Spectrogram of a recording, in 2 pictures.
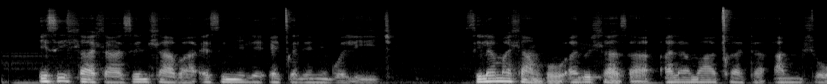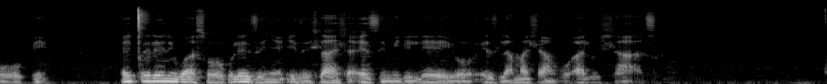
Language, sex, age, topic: North Ndebele, male, 25-35, health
